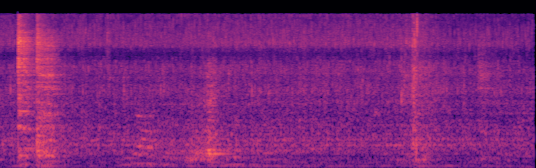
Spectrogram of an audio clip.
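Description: Pork and gravy cooking in a pot with a steady hiss, broken by a few sharp clinks: a pair just after the start, then single ones about two and four seconds in.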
